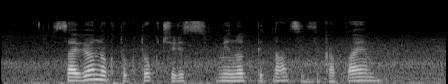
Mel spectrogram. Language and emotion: Russian, neutral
